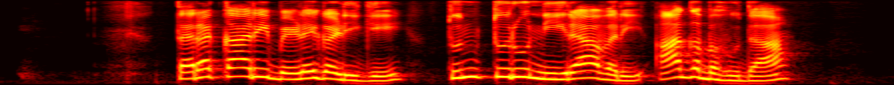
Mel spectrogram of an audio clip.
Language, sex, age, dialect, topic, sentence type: Kannada, female, 25-30, Coastal/Dakshin, agriculture, question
